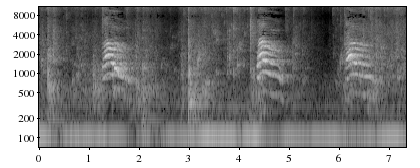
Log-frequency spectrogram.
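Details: Kitten giving three clear meows about two seconds apart, each a bright harmonic cry that rises then falls, over a steady low hum with faint splashing water.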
